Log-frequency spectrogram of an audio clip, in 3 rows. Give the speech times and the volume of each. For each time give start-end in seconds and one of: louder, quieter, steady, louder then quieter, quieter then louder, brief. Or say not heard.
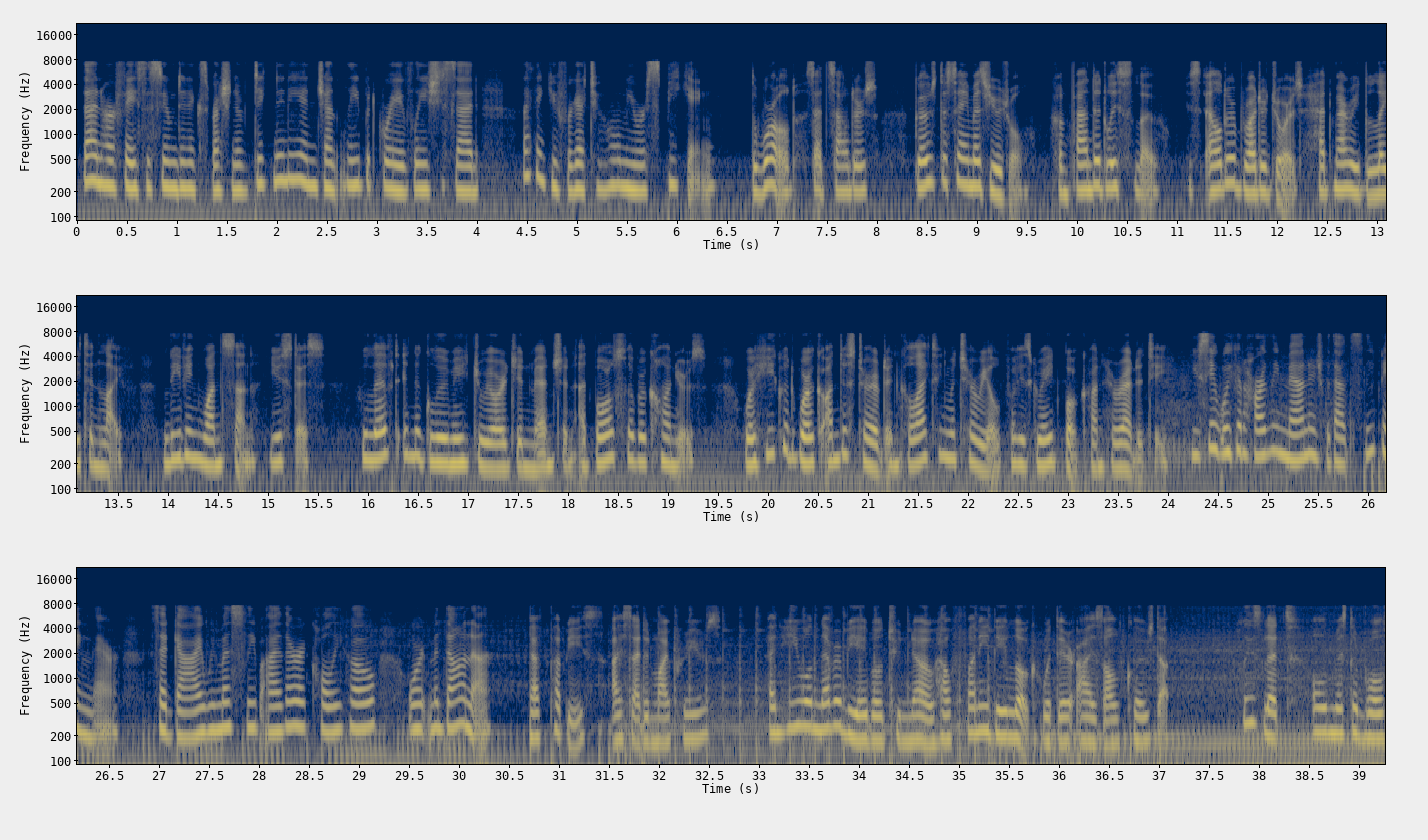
0.1-39.2 steady.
